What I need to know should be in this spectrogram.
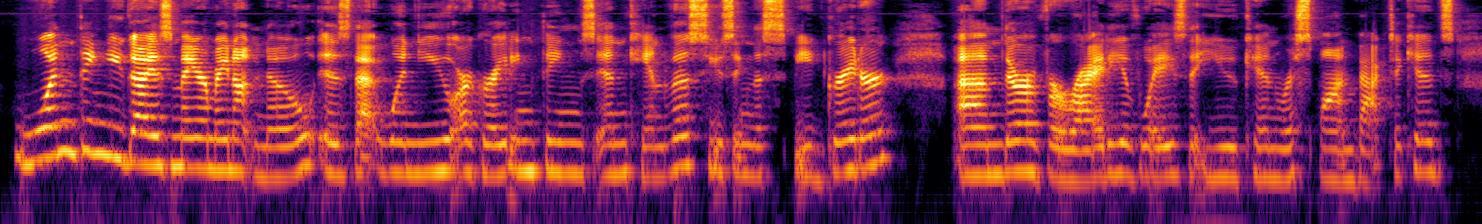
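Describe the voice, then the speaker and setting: A woman speaks at a moderate pace with a fairly high pitch and ordinary pitch variation. Her tone is bright and sharp, and the recording is very clean with a silent background. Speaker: teacher. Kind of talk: tutorial. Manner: casual, hesitant with fillers.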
